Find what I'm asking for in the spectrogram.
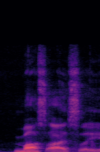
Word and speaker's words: Mos Eisley: Is it pronounced Mos Eisley? – Mos Eisley, yeah.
